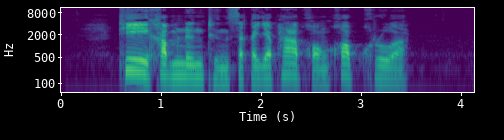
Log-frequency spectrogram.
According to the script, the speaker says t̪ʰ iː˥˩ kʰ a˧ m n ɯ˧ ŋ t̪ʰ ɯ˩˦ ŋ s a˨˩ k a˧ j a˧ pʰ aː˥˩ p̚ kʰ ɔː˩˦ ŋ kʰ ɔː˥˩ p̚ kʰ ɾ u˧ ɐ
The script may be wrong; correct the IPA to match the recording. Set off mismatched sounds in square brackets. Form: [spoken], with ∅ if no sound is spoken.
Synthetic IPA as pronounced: t̪ʰ iː˥˩ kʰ a˧ m n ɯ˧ ŋ t̪ʰ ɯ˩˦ ŋ s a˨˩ k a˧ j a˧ pʰ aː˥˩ p̚ kʰ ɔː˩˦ ŋ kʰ ɔː˥˩ p̚ kʰ ɾ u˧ ɐ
